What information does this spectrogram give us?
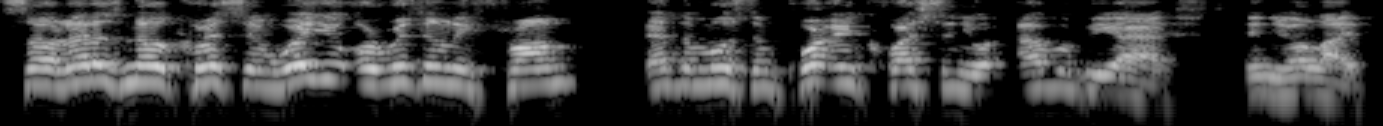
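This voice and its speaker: A man hosting a podcast in a hype, energetic, slangy way. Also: high voice, moderate pace, low-quality recording. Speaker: podcast host. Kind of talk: casual chat.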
